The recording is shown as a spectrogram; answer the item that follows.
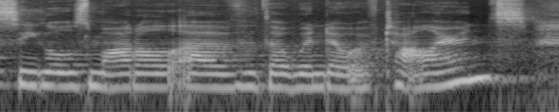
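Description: Noticeable background noise and audible room echo surround a woman at medium pitch. She talks at a moderate pace with monotone, flat intonation. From West Virginia, US. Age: 30s. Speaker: dietitian and professional trail runner. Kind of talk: casual interview.

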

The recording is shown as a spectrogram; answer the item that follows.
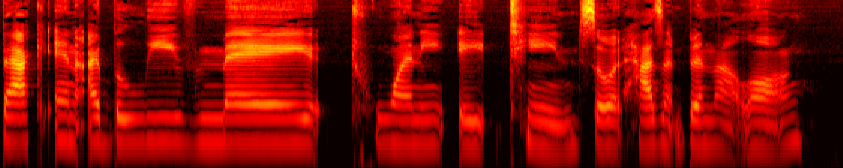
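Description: Speech comes at a very slow pace, sounding dry and close with no echo. The recording is very clean against a silent background. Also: woman, hardly any pauses. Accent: American. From Texas. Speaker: street artist and writer. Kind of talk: casual interview chat. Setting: home studio in the desert.

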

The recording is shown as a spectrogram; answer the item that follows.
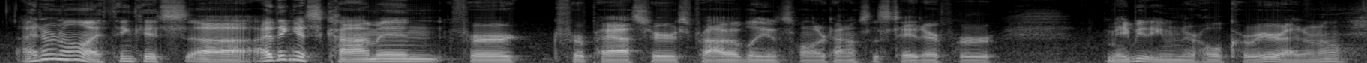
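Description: A man speaks with a Midwestern American accent and fairly even intonation. The recording is very clean, with a silent background. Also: moderate pace. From US Midwest, Peru, Illinois. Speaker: church council chair. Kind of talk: casual chat.

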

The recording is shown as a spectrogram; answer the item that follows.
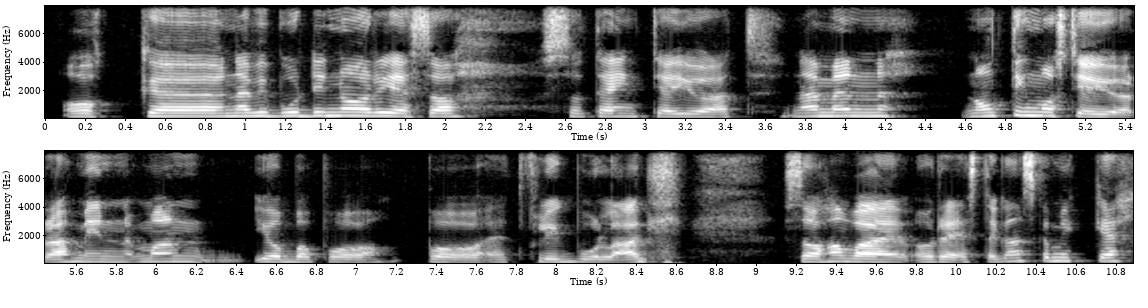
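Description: A woman's dark, mellow tone with fairly even intonation, on a very clean recording with a silent background. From Finland. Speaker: former floorball player, entrepreneur. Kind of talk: casual interview.

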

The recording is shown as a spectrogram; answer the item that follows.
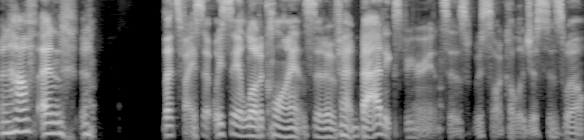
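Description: A woman's very deep, low voice in an Australian accent, fairly quick and lively in intonation, on a very clean recording with a silent background. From New South Wales, Australia (Sydney). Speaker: counsellor. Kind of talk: casual interview chat.

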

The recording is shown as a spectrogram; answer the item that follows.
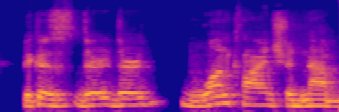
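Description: Speaking at a moderate speed, a man has a non-native accent. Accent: foreign. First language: not English. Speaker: real estate agent. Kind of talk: interview.

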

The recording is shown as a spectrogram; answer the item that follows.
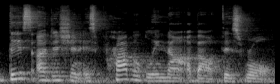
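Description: There is noticeable background noise as a woman speaks with lively intonation. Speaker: casting director. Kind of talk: interview.

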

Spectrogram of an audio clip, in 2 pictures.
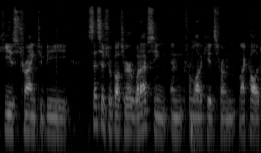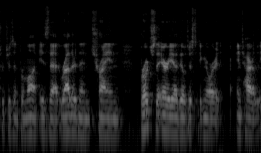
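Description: Fairly low in pitch, a man with an American accent talks at a fairly quick pace with fairly even intonation in a plain, everyday voice. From US, Persian American family. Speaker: podcast host. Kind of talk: casual discussion.

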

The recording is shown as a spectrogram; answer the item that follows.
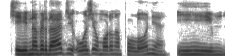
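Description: A woman at a medium pitch speaks in a monotone with flat intonation. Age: 30s. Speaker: podcast co-host. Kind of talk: casual chat.

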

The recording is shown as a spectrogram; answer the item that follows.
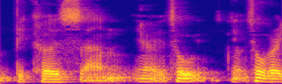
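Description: With audible room echo, a man speaks at a moderate pace in a very deep, low pitch. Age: 50s. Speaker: Buddhist monk and meditation teacher. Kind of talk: guided meditation instruction and Q&A. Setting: video call. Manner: halting, many fillers and repetitions.

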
